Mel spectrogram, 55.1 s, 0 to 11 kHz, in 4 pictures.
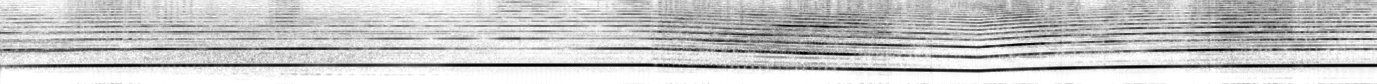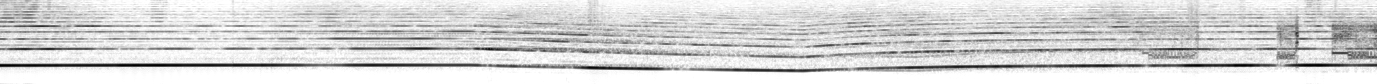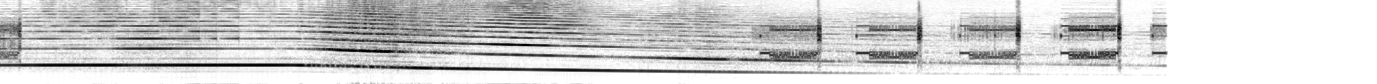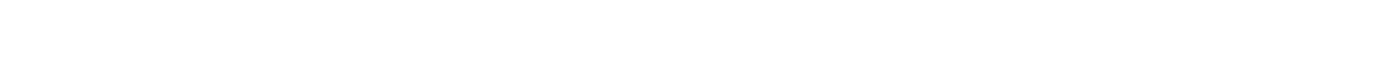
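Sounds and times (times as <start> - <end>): outdoor warning siren: 0.0 - 39.3.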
